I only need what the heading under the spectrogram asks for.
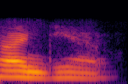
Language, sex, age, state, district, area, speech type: Punjabi, female, 60+, Punjab, Fazilka, rural, conversation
